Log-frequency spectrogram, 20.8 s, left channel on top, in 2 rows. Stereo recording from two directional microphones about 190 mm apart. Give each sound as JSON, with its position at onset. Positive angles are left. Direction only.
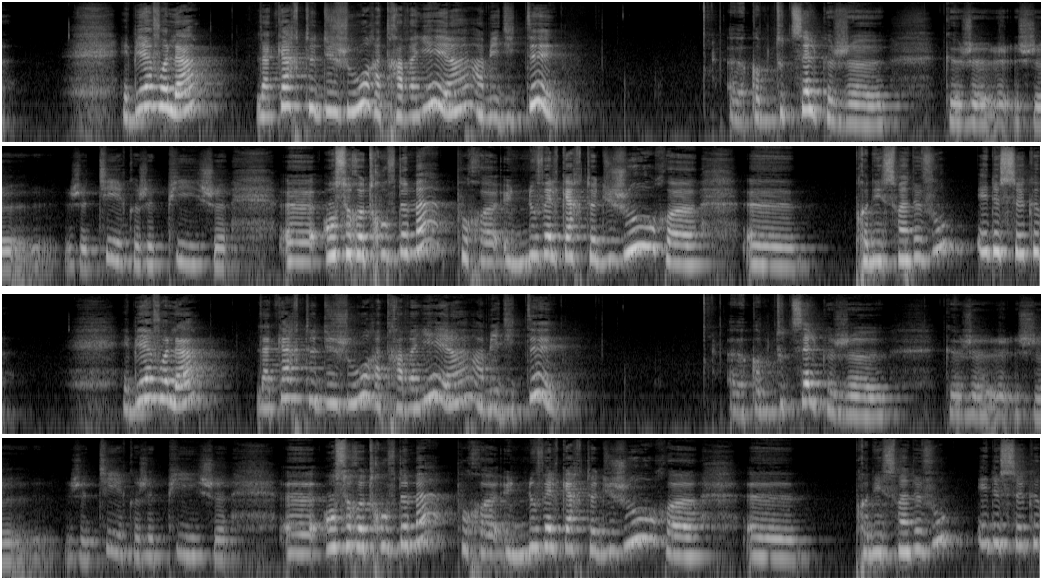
{"t": 0.7, "sound": "gasp", "side_deg": 45}
{"t": 2.6, "sound": "speech", "side_deg": 45}
{"t": 7.0, "sound": "speech", "side_deg": 45}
